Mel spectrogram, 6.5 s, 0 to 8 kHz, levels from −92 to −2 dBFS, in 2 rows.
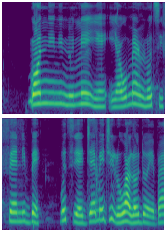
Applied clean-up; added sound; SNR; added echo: none; none; none; none.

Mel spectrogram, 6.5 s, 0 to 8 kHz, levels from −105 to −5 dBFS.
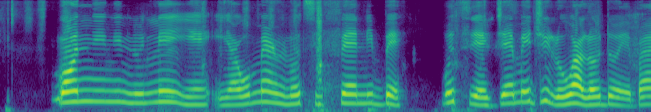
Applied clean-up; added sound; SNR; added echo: neural mask model Resemble Enhance denoiser.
